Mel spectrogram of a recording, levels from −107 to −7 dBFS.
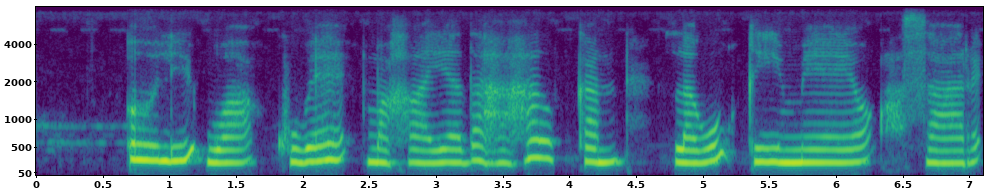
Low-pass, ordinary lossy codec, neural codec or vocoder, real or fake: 7.2 kHz; Opus, 24 kbps; none; real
